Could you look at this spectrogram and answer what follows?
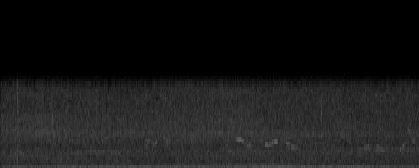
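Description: Distant city ambience: a steady low rumble of far-off traffic, with a few faint high chirps about halfway through and again near the end.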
